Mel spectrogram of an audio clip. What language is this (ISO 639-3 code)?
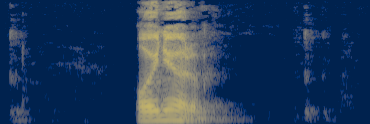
tur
